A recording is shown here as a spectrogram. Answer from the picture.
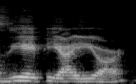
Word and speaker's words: Zapier: know and it's it's it's spelled z-a-p-i-e-r um it's a zapier like if you want to be happier and what makes it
